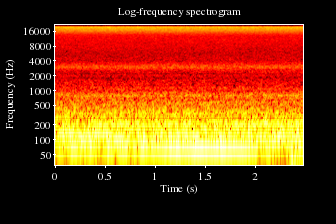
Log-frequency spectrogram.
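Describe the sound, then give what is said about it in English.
A steady, low droning rumble fills the space, like engine noise heard from inside an airplane cabin, constant and unbroken with a faint hiss above it and no voices. “Do you think they have cameras on this plane?”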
